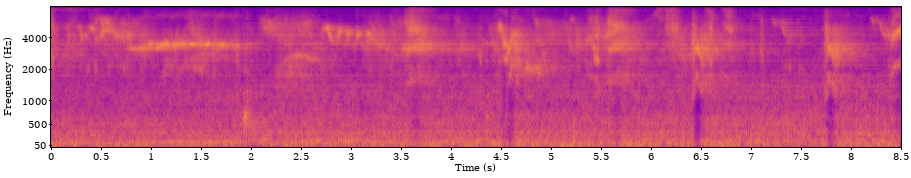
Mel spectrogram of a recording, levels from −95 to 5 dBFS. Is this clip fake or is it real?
fake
